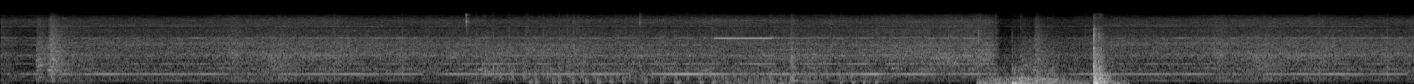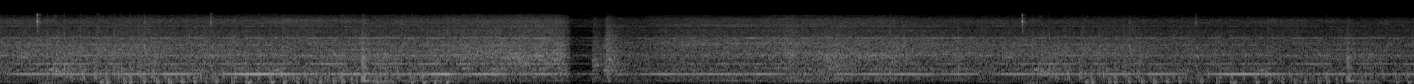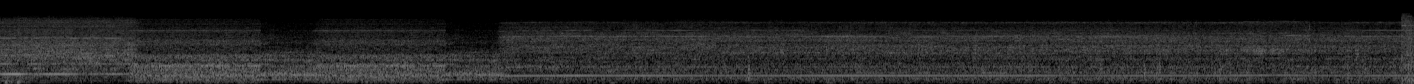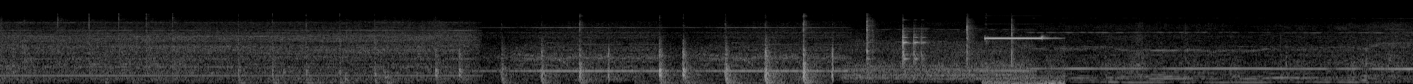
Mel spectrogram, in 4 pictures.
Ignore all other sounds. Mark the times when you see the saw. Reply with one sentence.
You can't hear the saw here.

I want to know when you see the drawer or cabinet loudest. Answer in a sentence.
The loudest moment of the drawer or cabinet is at 11 seconds.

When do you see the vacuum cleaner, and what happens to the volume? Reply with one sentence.
The vacuum cleaner can be heard from 0.0 to 56.5 s, getting quieter.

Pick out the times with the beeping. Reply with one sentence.
The beeping can be heard from 7.3 to 8.0 s and from 52.2 to 53.1 s.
